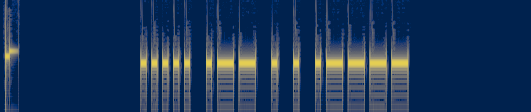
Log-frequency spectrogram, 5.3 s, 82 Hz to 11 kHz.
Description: Morse code, heard as a keyed tone, about 22 wpm, 700 Hz. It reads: 5WEE1
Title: Five Challenging Letter-Number Combinations 22wpm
